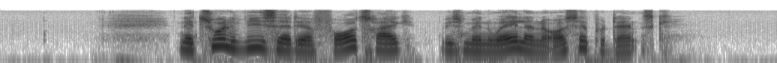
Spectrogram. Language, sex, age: Danish, male, 32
